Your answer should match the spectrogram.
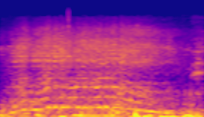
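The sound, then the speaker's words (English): A car engine revs nearby at a car show, its pitch rising and falling in a steady, throaty roar that fills the short stretch without pause. “And of course, there's a car show. Hear there are people. We're right next to the car show this year.”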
